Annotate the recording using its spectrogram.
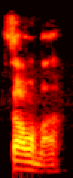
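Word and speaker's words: Thelema: like the Lima but I think it's pronounced theelma um religion and that kind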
